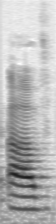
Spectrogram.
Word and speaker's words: of: the word of because when we pronounce the word of the f sounds like a v so our brain skips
